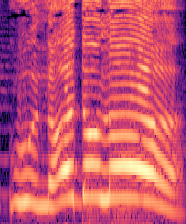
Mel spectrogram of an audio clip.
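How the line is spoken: Shrieking. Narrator (Chinese): 一个声音尖叫起来

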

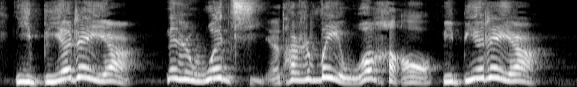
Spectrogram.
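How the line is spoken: Shouting into empty air. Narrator (Chinese): 鬼友他小姨就对着空气呀就喊

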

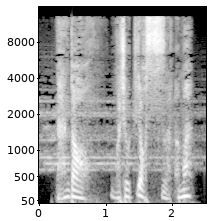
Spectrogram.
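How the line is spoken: Resigned sigh. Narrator (Chinese): 忍不住叹了口气

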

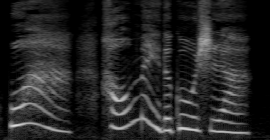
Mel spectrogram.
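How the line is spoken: Amazed praise. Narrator (Chinese): 小黄鸟老师读完以后，惊讶的赞叹

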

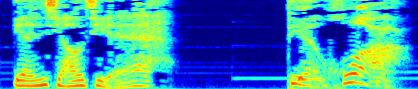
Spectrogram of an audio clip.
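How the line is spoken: Hoarse female voice. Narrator (Chinese): 一个沙哑的女声响了起来

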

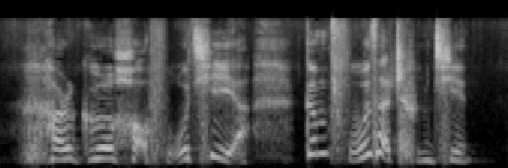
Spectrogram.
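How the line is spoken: Laughing. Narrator (Chinese): 沙僧笑着说

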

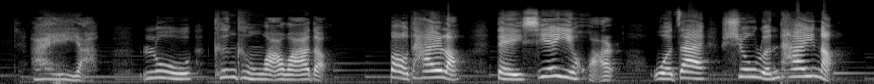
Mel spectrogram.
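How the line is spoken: Sighing. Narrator (Chinese): 豪华轿车……叹着气说

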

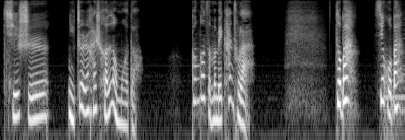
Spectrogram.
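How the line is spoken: Sigh, flat tone. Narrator (Chinese): 我叹了口气，淡淡道

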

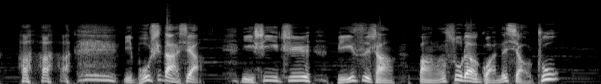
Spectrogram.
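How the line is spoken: Laughing. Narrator (Chinese): 袋鼠大笑说

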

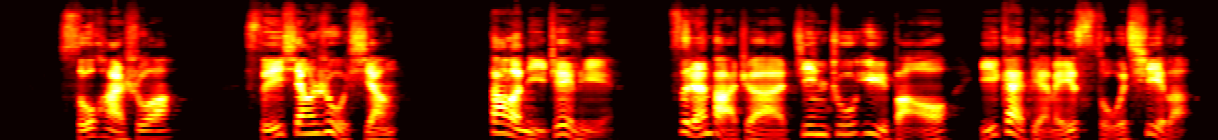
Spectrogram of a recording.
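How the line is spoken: Laughing. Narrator (Chinese): 宝玉笑道

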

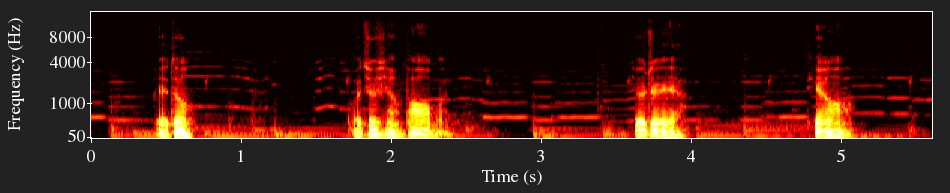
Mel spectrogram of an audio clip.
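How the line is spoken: Tender murmur. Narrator (Chinese): 他闭着眼喃喃的说

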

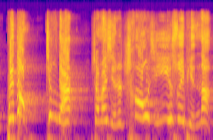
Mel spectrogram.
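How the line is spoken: Shouting. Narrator (Chinese): 小哥大喊一声

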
